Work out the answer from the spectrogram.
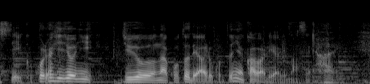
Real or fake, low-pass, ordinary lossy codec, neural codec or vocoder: real; none; none; none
